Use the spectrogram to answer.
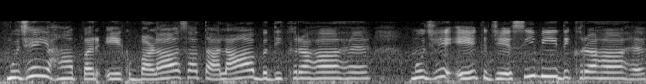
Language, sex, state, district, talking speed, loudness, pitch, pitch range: Hindi, female, Bihar, West Champaran, 150 wpm, -14 LUFS, 280 Hz, 265-305 Hz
